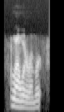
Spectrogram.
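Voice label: Police Southwest District Dispatch; Raleigh; wake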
